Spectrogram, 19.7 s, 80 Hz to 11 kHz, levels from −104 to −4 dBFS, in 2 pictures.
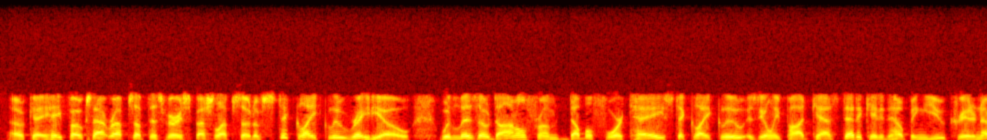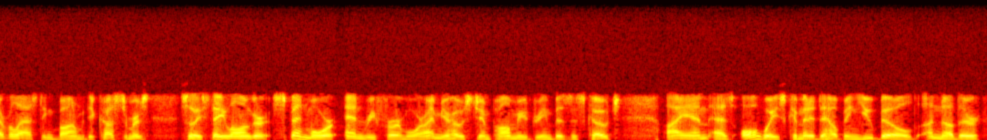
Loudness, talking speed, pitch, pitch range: -27 LUFS, 205 wpm, 115 Hz, 105-135 Hz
